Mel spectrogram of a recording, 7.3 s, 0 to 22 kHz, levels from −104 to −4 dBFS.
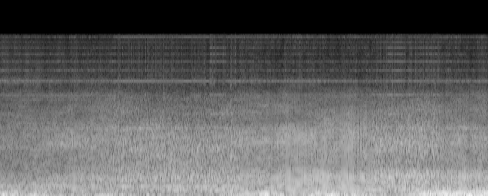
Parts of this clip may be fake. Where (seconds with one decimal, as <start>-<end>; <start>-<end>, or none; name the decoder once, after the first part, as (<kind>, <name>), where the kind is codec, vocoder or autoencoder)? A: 0.0-1.7 (vocoder, WaveNeXt); 3.6-5.6; 6.6-7.3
